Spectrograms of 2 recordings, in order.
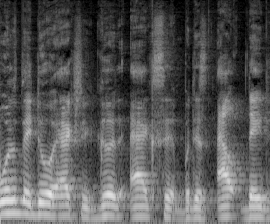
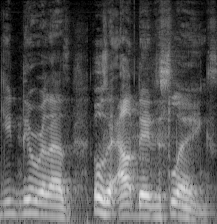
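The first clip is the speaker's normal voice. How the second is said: normal talking voice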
